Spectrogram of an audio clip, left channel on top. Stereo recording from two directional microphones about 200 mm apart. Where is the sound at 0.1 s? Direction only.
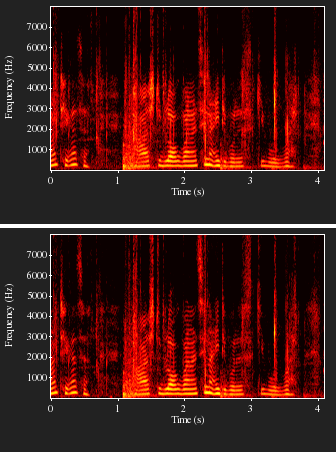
20° right (ahead or behind).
